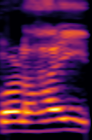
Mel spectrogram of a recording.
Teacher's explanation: पढ़ाई में उच्छिप्त ध्वनि का प्रयोग हुआ है। इसको द्विगुण व्यंजन भी कहते हैं।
